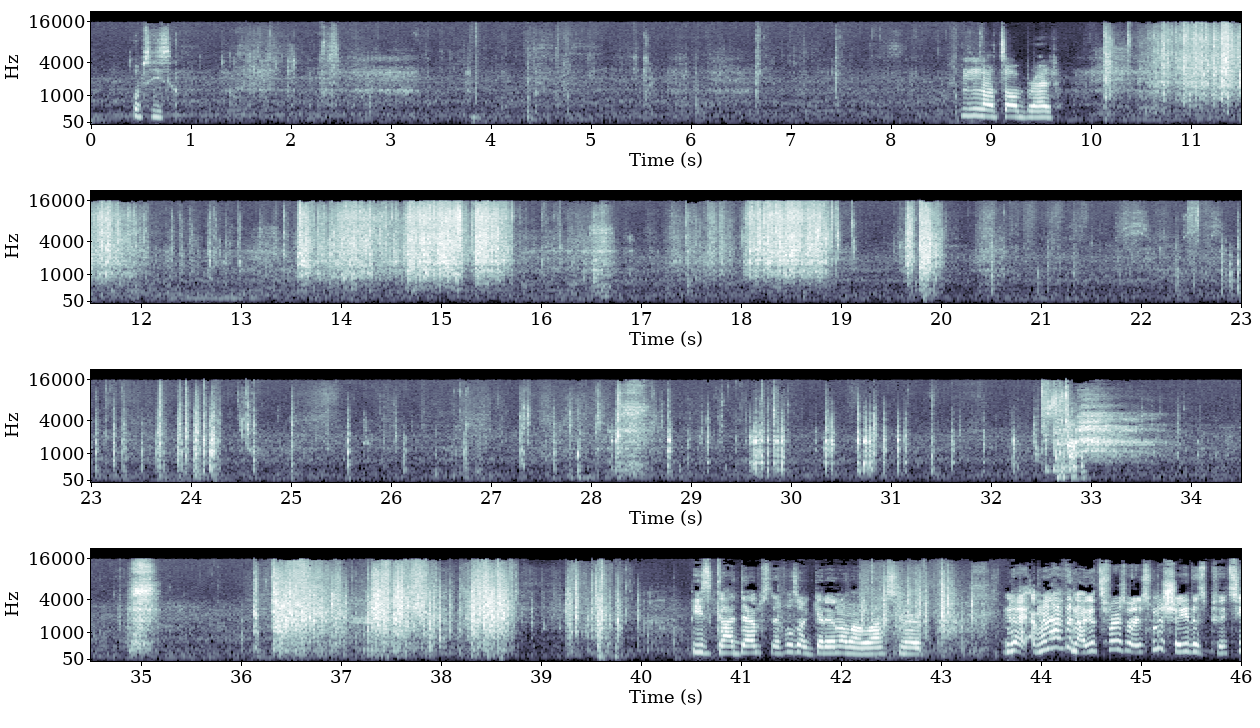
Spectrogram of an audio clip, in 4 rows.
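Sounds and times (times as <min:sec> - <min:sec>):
chewing and mouth sounds: 0:01.3 - 0:02.6
crackles and crinkles: 0:10.0 - 0:32.8, 0:36.0 - 0:44.3.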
